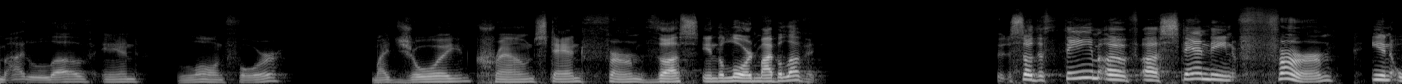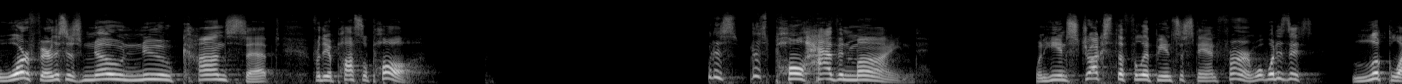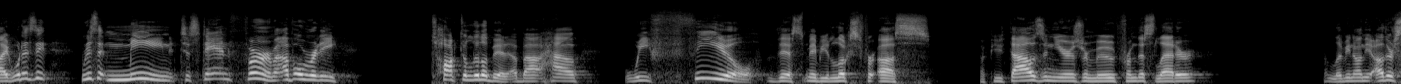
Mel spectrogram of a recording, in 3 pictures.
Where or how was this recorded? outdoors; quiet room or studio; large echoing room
large echoing room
